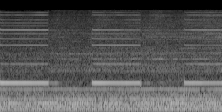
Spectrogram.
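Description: Double-drum asphalt road roller with its diesel engine running steadily, and a reversing alarm beeping three times, each beep about half a second long and about a second apart, as the machine backs up.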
